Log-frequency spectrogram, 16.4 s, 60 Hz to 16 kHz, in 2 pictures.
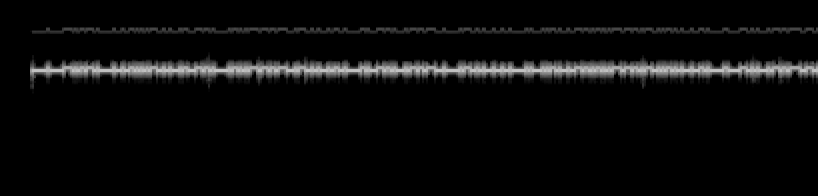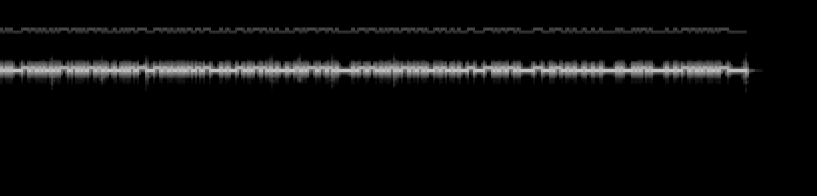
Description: RTTY (45.45 baud, 170 Hz shift), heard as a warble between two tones, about 2200 Hz centre. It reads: QRZ? DE OZ2G K OZ1XSQ DE ZS7VNK TNX FER QSO JIM, 73 AND GL. OZ1XSQ DE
